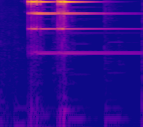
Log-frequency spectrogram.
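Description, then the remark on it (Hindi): A bicycle bell rings twice in quick succession, bright, its metallic tone lingering and fading out over a second. “बेटा वो मेरी छोटी बहन की साइकिल है अच्छा तभी इतना जगमगा रही है मैंने हंसकर कहा और साइकिल की घंटी बजा दी”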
